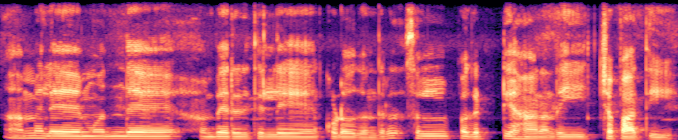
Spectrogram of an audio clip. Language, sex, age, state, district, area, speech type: Kannada, male, 45-60, Karnataka, Bangalore Rural, rural, spontaneous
